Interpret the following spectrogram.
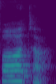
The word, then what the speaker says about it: Vater: When 'e' and 'r' come together at the end of the word,it will be pronounced /aː/. And this word is 'Vater' in German language.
